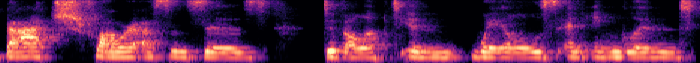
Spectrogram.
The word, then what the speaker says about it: Bach: many the um so-called bach although it's actually meant to be pronounced batch flower essences developed in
